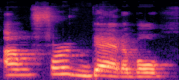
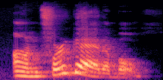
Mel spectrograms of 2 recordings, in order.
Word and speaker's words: unforgettable: Sí, el sonido de la t entre dos vocales, entonces ellos van a pronunciar unforgettable. So, repetí ahí, totally. It was unforgettable.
